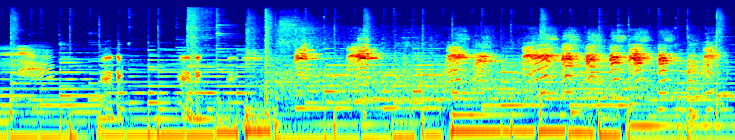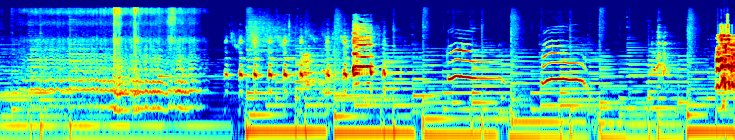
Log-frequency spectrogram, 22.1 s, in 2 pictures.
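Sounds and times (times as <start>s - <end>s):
background music: 0.0s - 22.0s
bees buzzing: 4.2s - 14.2s
cat meowing: 17.7s - 19.9s.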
